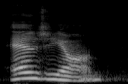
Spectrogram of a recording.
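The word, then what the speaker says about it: angion (ἀγγεῖον): In the Greek, vessels is pronounced angion, which means a pail or a receptacle.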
